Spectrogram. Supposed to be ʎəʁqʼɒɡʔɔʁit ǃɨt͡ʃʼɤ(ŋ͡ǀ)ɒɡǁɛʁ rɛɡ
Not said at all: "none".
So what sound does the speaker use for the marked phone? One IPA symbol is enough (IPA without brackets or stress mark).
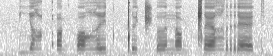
n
